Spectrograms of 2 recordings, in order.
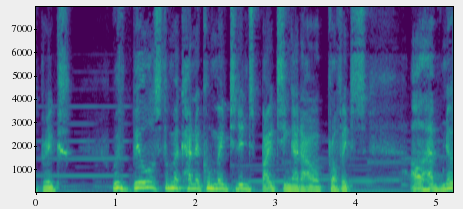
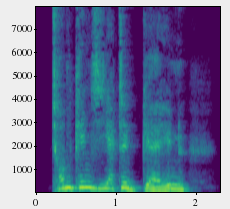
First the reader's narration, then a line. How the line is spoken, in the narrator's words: groaned Mr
